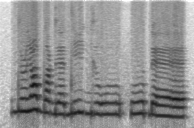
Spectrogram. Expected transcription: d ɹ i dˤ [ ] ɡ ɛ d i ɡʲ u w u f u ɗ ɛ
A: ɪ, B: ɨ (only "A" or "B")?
A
